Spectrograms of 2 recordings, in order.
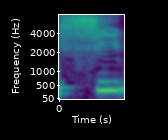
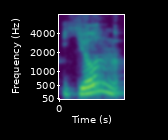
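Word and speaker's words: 四: c'est pour ça que le chiffre 4 en japonais porte malheur parce que du coup se prononce comme la mort donc si et si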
